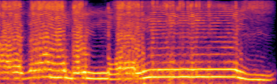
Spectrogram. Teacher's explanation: الظاء في كلمة غليظ لا نقلقل الظاء، فالظاء ليست من حروف القلقلة، تمام؟ لكن فيها صفة الرخاوة وهي جريان الصوت.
